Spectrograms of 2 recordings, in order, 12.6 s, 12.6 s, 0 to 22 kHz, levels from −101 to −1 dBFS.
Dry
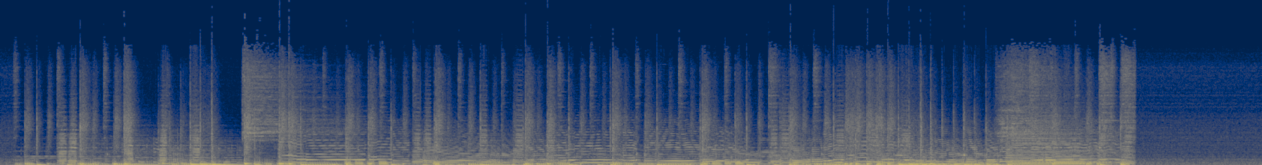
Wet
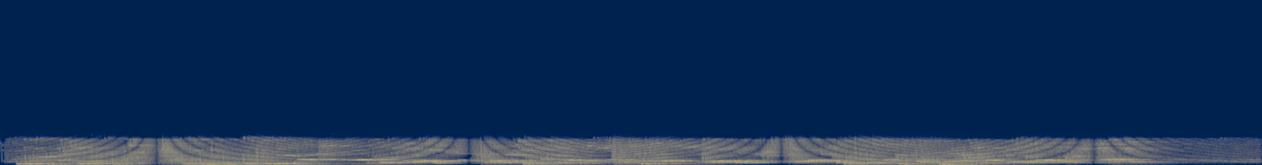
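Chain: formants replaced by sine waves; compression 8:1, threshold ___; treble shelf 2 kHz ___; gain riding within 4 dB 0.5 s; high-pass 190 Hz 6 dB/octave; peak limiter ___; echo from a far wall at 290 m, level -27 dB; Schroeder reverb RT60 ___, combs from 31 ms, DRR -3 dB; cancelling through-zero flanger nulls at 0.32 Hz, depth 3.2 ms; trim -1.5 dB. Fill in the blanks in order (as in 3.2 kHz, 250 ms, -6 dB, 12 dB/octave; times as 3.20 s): -30 dBFS, +3.5 dB, -28.5 dBFS, 1.2 s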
